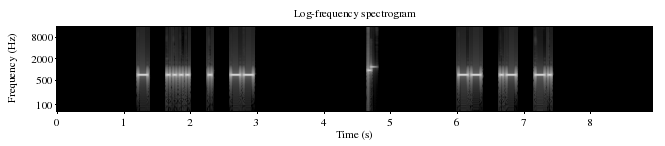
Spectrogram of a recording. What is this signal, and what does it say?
Morse code, heard as a keyed tone, about 25 wpm, spaced as for 18 wpm, 700 Hz. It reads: THEM MAN
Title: 2x Character Spacing - Top 200 Words - 25wpm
